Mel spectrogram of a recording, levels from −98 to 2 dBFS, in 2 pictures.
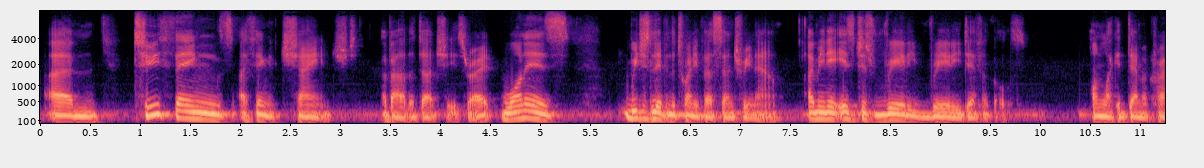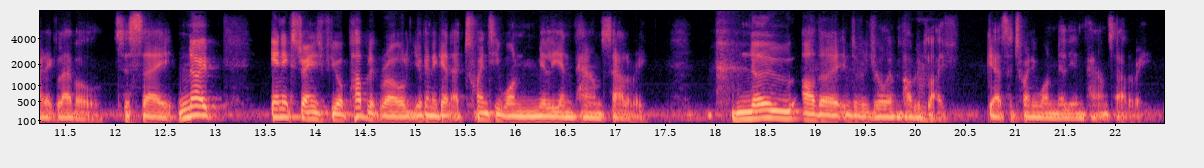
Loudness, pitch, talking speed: -19 LUFS, 140 Hz, 175 wpm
